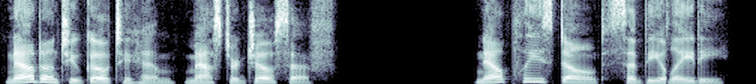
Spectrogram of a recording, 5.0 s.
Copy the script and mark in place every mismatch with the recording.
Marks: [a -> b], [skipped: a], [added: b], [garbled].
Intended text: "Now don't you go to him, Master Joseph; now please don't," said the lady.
"Now don't you go to him, Master Joseph; now please don't," said the lady.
